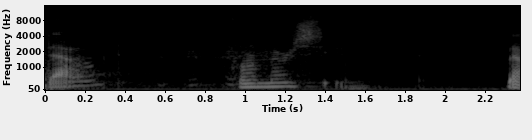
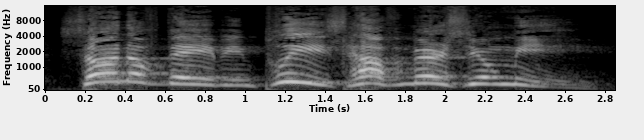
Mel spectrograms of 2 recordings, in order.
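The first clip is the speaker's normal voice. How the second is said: loud, pleading call; crying out for mercy; 4 semitones higher, 16 dB louder, slower than usual. Acted. Blind man begging Jesus to notice him, crying out loudly. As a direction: cry out loudly with a long first word. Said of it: "he was crying out for mercy".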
